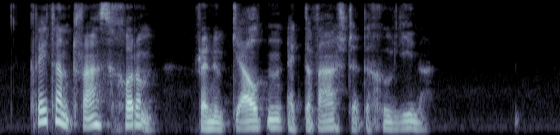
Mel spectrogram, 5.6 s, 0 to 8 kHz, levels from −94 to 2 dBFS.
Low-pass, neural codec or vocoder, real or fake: 7.2 kHz; codec, 16 kHz, 4 kbps, FunCodec, trained on LibriTTS, 50 frames a second; fake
